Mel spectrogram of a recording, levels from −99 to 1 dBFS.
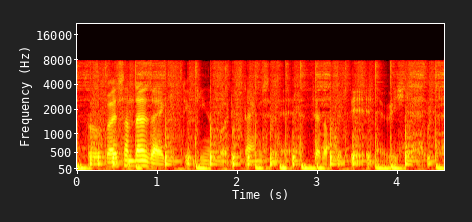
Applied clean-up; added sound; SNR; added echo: none; Drum kit; 0 dB; none.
